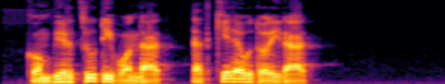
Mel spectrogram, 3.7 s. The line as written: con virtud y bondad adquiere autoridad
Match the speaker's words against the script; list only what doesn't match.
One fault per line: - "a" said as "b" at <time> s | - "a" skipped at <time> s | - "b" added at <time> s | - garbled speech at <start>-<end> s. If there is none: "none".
none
